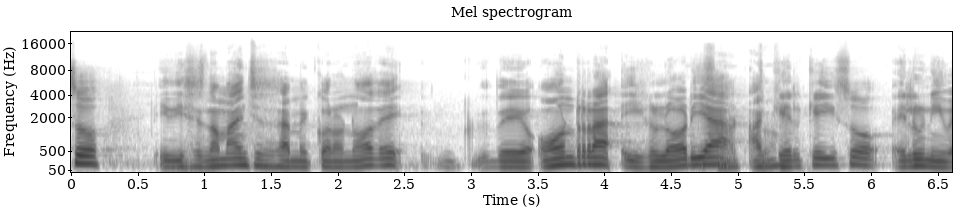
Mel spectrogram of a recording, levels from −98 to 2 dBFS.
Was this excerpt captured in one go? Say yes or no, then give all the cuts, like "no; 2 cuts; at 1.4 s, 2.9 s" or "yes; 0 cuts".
yes; 0 cuts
